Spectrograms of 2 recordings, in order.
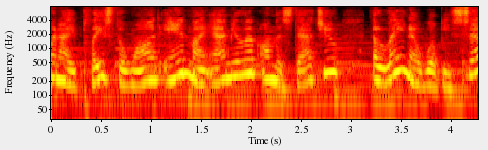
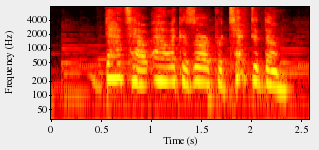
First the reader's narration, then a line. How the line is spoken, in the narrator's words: Shiriki snarls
